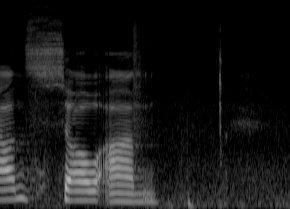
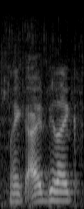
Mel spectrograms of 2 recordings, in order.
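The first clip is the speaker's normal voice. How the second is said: ordinary talk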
